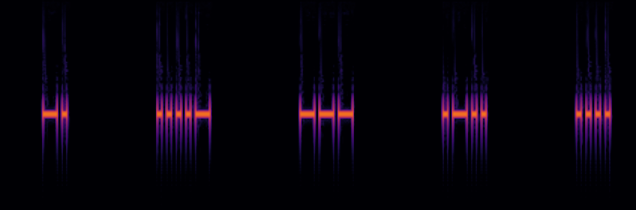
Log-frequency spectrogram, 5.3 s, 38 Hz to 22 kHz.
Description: Morse code, heard as a keyed tone, about 30 wpm, spaced as for 10 wpm, 700 Hz. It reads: N4OLH
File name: Lesson 18g - Letter m - Call Signs 30wpm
